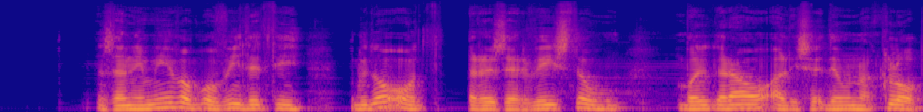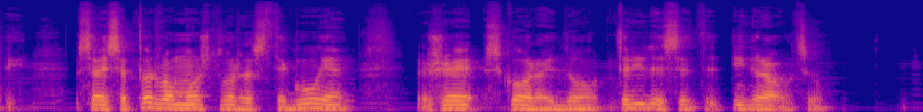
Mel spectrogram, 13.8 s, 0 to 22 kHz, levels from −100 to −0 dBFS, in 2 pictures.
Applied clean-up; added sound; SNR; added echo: neural mask model RNNoise.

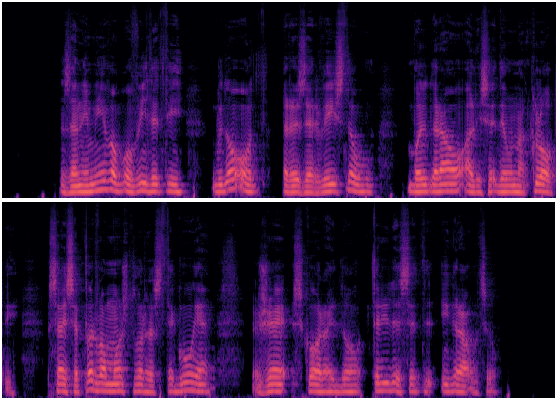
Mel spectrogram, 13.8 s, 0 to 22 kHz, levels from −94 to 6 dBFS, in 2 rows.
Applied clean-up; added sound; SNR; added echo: neural mask model Resemble Enhance denoiser.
